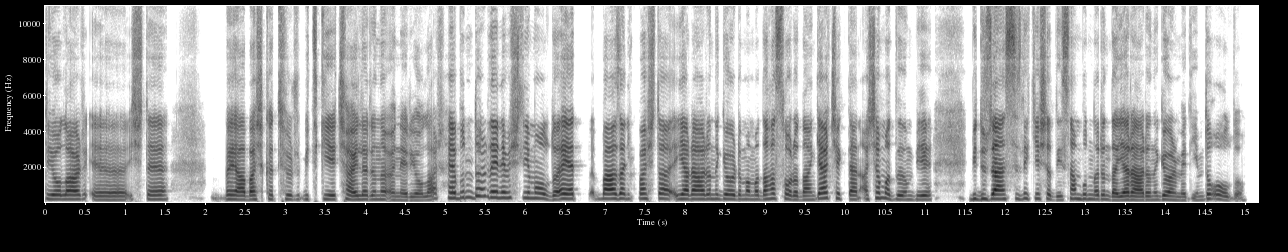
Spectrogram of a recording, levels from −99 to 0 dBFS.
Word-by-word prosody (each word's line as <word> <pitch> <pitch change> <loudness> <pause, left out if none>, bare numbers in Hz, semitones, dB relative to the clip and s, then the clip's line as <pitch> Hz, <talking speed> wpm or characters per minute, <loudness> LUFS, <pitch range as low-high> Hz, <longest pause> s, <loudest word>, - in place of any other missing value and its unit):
diyorlar, 235 -1 +2
eee, 200 0 -3
işte, 230 -1 -3 0.7
veya 220 -2 +3
başka 225 +1 0
tür 230 -1 -8
bitki 230 0 -2
çaylarını 225 -1 0
öneriyorlar. 185 +3 -4
He, 295 0 +4
bunları 340 +4 -4
denemişliğim 310 -2 +1
oldu. 260 -6 -1
Evet 260 0 +6 0.2
b 250 - -20
bazen 265 +1 +6
ilk 255 - -19
başta 270 0 0
yararını 245 0 +2
gördüm 240 -1 -2
ama 230 0 -3
daha 265 +3 +1
sonradan 215 -5 -1
gerçekten 280 -6 +1
aşamadığım 235 -5 -3
bir 220 0 -1 0.5
bir 250 -1 -4
düzensizlik 255 +1 +4
yaşadıysam 250 0 -3
bunların 235 -3 -5
da 195 - +3
yararını 200 0 +3
görmediğim 200 -3 -3
de 260 - +1
oldu. 225 -6 -6
235 Hz, 140 wpm, -24 LUFS, 215-260 Hz, 0.7 s, Evet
